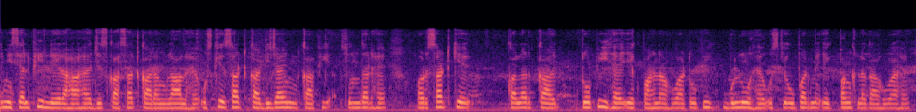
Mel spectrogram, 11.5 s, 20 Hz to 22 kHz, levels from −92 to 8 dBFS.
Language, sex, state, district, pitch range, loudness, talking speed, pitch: Hindi, male, Bihar, Supaul, 165-180 Hz, -18 LUFS, 205 wpm, 175 Hz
